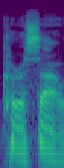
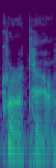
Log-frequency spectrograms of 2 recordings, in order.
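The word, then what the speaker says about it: Curaçao: So he didn't learn that that little sadia on the sea makes a soft C and it makes it Kurasau instead of Kuraka.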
